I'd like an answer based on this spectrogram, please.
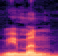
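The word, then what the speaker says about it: women: இதை இப்படி தான் உச்சரிக்கணும். WO என்று வந்தாலும் அது WI மாதிரி தான் உச்சரிக்கப்படுகிறது. விமன் என்று உச்சரிக்கப்படுகிறது.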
